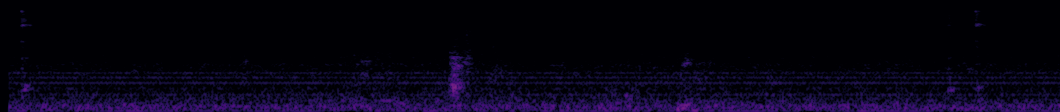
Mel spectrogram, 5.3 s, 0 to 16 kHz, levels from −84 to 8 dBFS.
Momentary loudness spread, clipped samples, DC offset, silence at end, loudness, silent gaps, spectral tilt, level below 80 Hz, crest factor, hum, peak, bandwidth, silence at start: 5 LU; under 0.1%; under 0.1%; 0 s; -63 LUFS; none; -5 dB/octave; -72 dBFS; 22 dB; none; -42 dBFS; 11.5 kHz; 0.05 s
